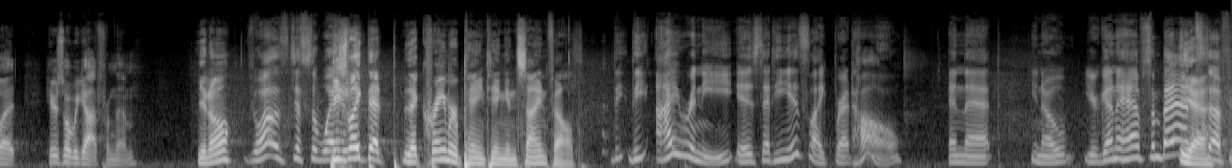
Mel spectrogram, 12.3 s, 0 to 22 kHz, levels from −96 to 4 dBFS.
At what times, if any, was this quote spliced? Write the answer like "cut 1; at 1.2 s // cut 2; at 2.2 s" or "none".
cut 1; at 1.9 s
